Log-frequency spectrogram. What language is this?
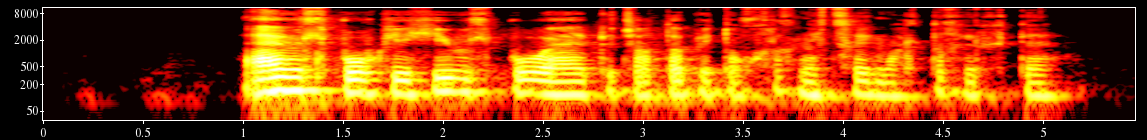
Mongolian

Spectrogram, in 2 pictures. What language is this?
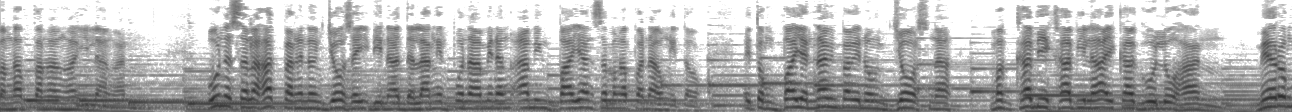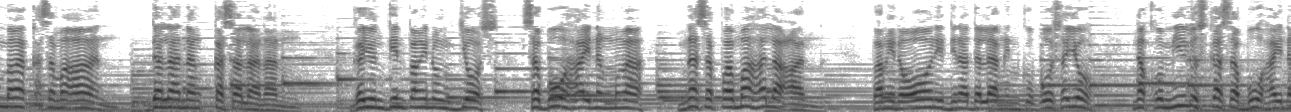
Filipino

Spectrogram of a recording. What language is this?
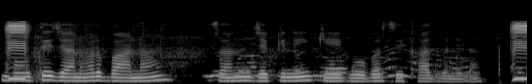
Bhojpuri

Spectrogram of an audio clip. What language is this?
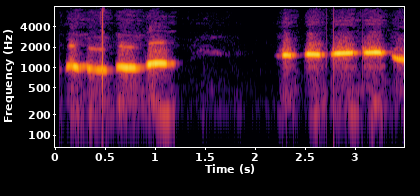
Chinese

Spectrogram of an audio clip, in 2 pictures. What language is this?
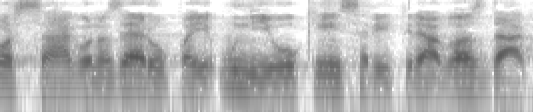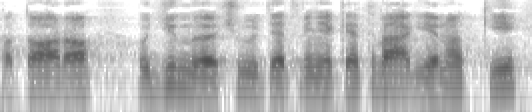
Hungarian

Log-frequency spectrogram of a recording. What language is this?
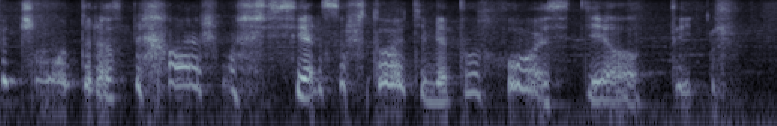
Russian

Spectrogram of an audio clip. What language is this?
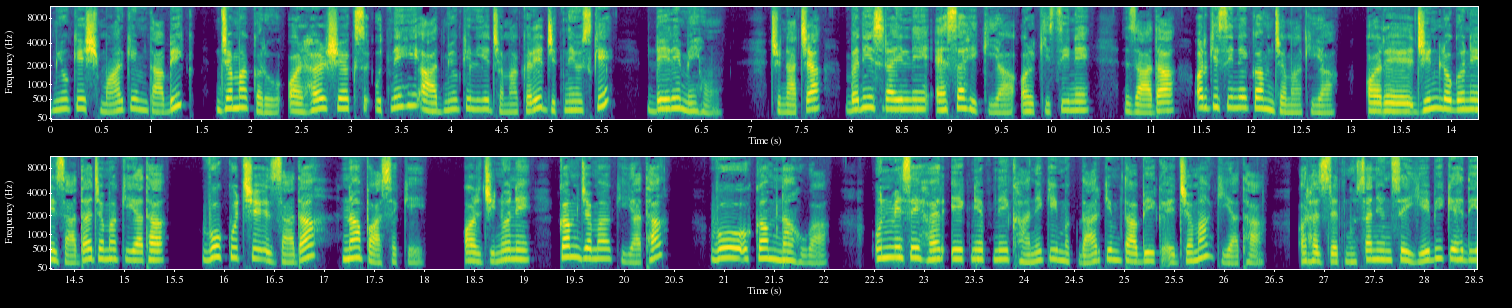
Urdu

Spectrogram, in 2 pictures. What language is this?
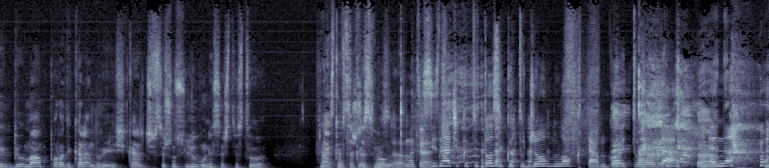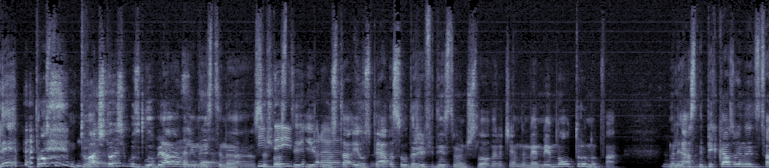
Bulgarian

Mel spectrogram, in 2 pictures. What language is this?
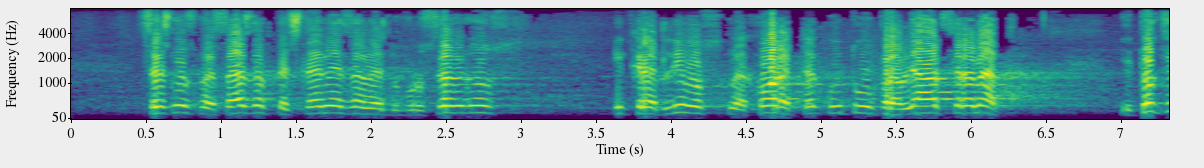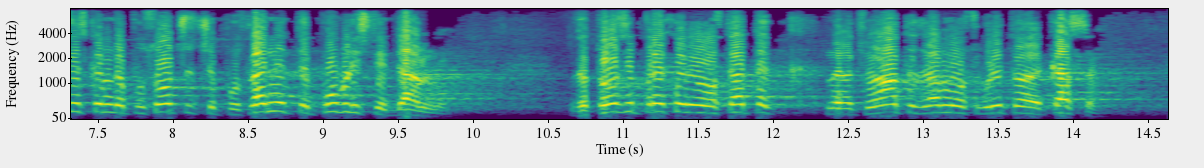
Bulgarian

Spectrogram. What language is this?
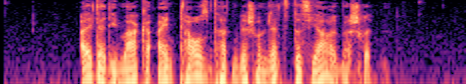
German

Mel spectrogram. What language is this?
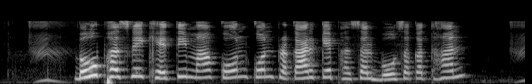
Chhattisgarhi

